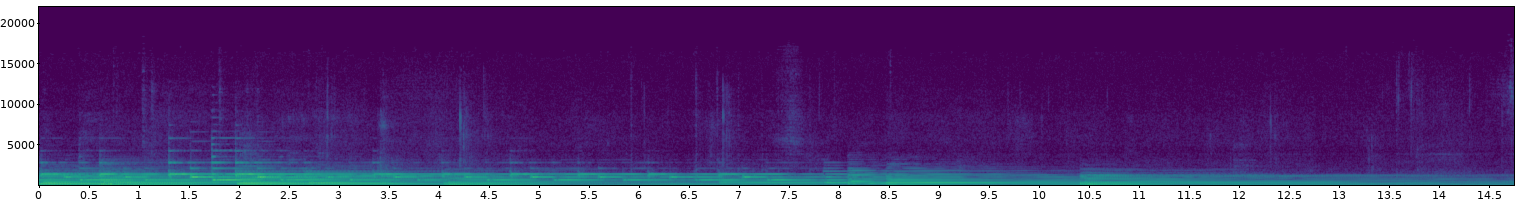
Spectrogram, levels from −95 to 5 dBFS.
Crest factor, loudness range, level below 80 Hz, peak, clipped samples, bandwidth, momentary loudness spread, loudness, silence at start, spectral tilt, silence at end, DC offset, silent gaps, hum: 18 dB; 13 LU; -56 dBFS; -16 dBFS; under 0.1%; 12.5 kHz; 19 LU; -34 LUFS; 0 s; -8 dB/octave; 0 s; under 0.1%; none; none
